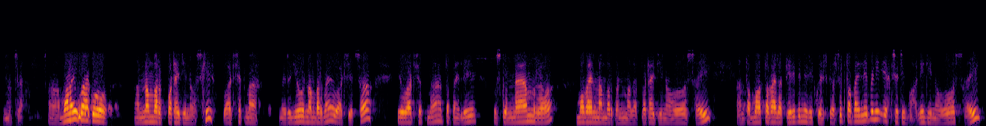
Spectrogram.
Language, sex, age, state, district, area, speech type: Nepali, male, 60+, West Bengal, Kalimpong, rural, conversation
